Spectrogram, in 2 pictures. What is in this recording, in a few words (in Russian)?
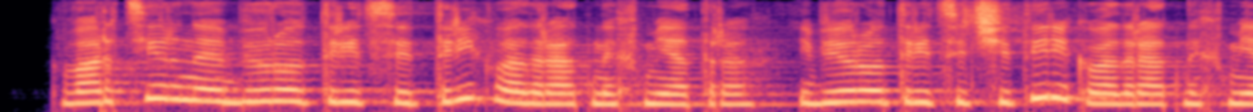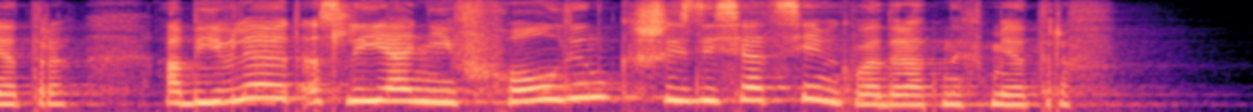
Diktori studii Reclama; Квартирное бюро "33 квадратных метра"...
